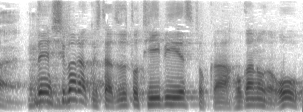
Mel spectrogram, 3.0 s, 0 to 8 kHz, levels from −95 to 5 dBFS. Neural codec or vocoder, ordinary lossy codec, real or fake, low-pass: none; none; real; none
